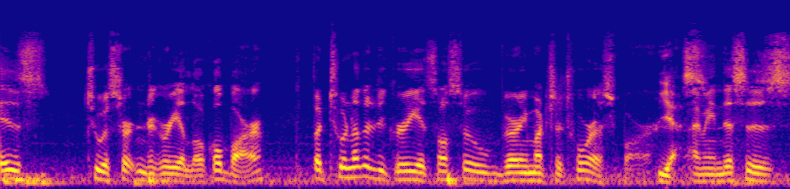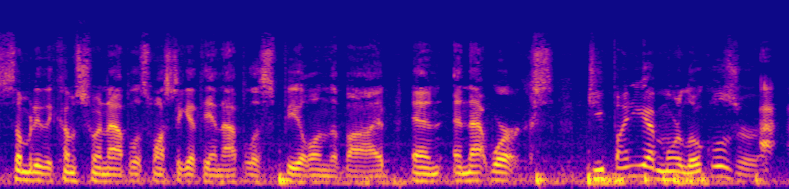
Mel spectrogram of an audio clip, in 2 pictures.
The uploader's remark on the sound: Today, we sit down outside of Davis' Pub.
